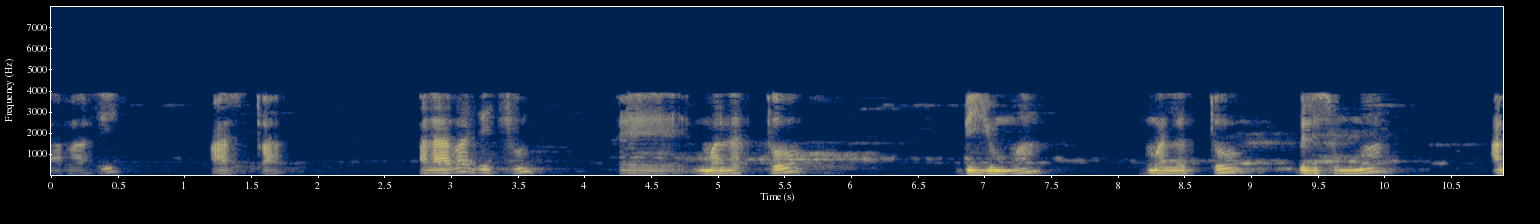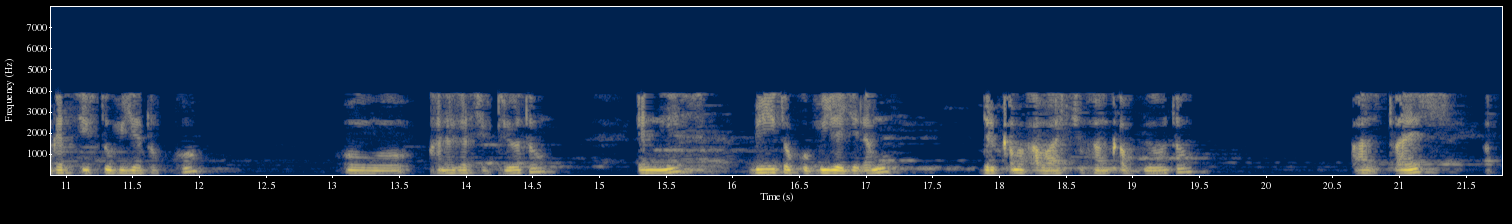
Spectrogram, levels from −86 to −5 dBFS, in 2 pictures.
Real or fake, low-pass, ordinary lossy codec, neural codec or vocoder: real; 7.2 kHz; AAC, 16 kbps; none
